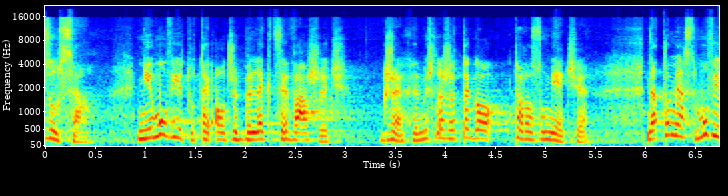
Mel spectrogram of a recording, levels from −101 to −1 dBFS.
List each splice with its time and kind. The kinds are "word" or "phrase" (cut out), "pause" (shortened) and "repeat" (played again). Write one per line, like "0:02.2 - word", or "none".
0:01.8 - word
